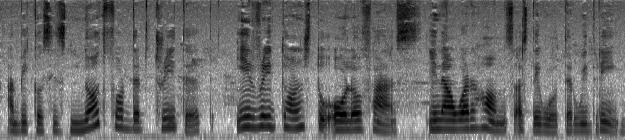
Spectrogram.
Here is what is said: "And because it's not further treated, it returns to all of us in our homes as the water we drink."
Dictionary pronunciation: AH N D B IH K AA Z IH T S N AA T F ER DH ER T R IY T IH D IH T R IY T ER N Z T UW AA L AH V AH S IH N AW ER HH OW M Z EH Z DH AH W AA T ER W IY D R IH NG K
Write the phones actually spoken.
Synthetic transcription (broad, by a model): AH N B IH K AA S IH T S N AA T F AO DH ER T R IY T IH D IH T R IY T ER N S T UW AA L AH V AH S IH N AW ER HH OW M S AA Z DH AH W AA T ER W IY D R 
